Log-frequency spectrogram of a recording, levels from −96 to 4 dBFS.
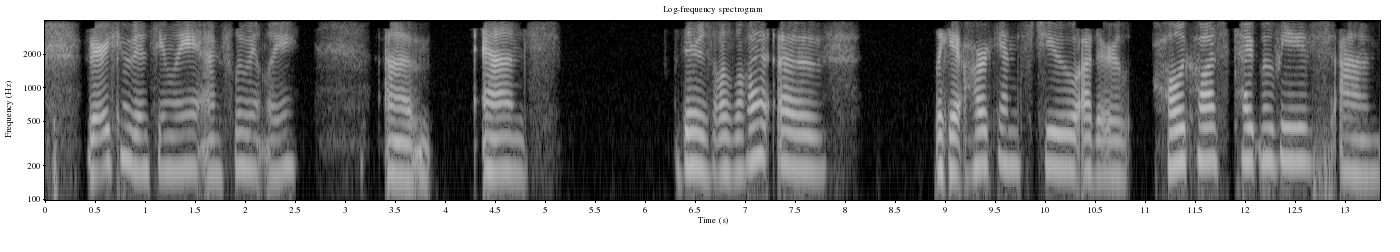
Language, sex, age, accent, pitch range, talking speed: English, female, 30-49, American, 155-195 Hz, 85 wpm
